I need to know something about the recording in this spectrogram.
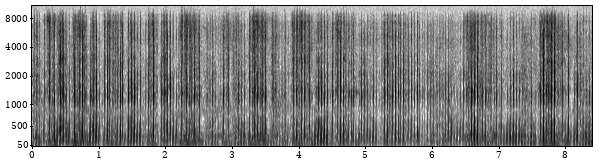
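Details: Domestic cat purring: a steady, dense, rumbling buzz of rapid pulses that runs without a break through the whole stretch.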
